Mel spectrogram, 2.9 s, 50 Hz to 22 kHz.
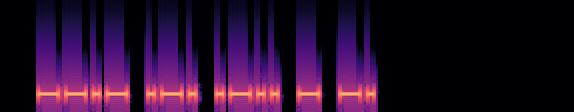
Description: Morse code, heard as a keyed tone, about 36 wpm, 700 Hz. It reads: QRLTN
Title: Code Groups - 5 Letters - 35wpm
